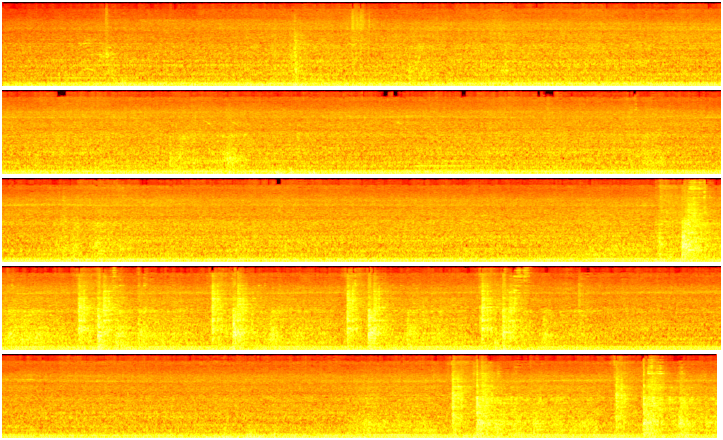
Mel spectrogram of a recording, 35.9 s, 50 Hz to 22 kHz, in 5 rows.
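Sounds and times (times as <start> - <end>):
diesel engine running under load: 0.0 - 35.9
sharp knocks: 20.9 - 27.5, 33.1 - 35.9.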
